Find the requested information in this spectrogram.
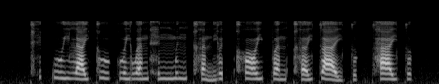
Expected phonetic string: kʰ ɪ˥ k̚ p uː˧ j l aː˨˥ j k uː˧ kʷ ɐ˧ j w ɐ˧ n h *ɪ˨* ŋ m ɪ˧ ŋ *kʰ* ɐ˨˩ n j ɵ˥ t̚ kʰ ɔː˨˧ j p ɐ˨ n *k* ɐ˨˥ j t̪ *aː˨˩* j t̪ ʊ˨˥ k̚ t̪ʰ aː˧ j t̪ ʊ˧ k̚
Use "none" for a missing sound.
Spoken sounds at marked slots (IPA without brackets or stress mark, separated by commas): ɪ˧, kʰ, kʰ, aː˨˩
